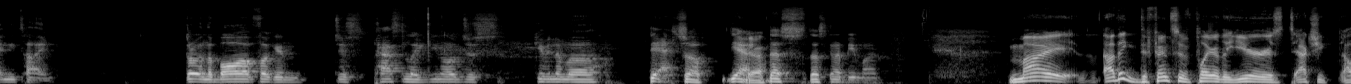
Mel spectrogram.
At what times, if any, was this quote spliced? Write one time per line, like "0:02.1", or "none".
none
